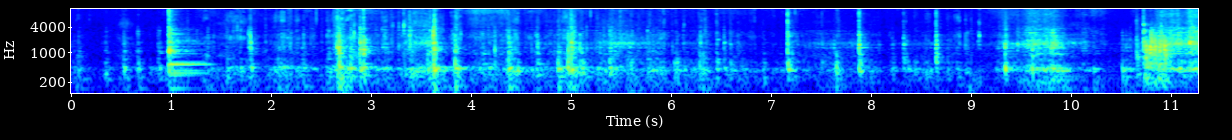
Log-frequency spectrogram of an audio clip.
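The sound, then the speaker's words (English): Small clicks, taps and scraping come from four screws being turned into the cover of an audio mixer, irregular and fairly faint, with no talking. “Okay, I have the four screws. Let's see if we can get this cover screwed on here.”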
